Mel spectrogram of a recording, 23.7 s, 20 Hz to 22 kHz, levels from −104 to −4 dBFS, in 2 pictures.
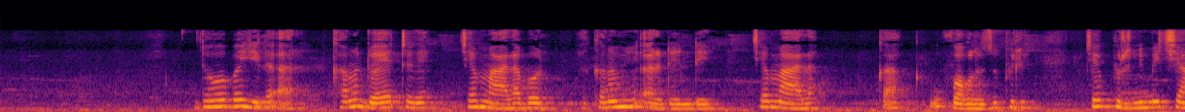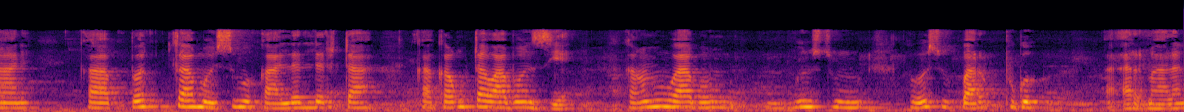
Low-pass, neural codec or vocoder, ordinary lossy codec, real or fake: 7.2 kHz; none; MP3, 64 kbps; real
